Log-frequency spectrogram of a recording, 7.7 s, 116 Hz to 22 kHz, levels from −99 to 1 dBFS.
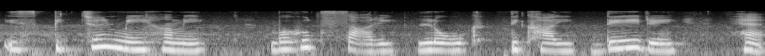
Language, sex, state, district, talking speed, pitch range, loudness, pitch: Hindi, female, Punjab, Fazilka, 85 wpm, 190-225 Hz, -13 LUFS, 205 Hz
